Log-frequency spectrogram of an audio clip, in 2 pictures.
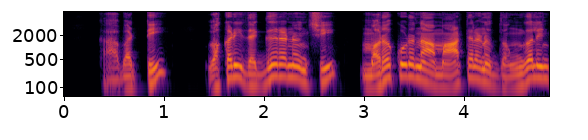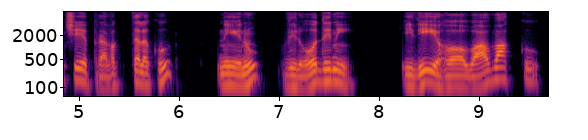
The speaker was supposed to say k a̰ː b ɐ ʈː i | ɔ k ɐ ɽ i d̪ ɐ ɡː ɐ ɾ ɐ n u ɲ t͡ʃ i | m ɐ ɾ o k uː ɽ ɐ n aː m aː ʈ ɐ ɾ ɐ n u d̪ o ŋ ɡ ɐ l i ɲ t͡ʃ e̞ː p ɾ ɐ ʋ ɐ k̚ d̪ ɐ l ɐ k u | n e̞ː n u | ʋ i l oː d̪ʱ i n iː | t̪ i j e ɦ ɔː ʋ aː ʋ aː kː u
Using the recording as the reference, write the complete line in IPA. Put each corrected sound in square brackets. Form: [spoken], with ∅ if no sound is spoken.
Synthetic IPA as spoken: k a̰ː b ɐ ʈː i | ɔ k ɐ ɽ i d̪ ɐ ɡː ɐ ɾ ɐ n u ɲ t͡ʃ i | m ɐ ɾ o k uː ɽ ɐ n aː m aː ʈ ɐ [l] ɐ n u d̪ o ŋ ɡ ɐ l i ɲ t͡ʃ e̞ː p ɾ ɐ ʋ ɐ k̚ [t̪] ɐ l ɐ k u | n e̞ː n u | ʋ i [ɾ] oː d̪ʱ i n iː | [d̪] i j e ɦ ɔː ʋ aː ʋ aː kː u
